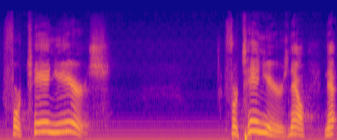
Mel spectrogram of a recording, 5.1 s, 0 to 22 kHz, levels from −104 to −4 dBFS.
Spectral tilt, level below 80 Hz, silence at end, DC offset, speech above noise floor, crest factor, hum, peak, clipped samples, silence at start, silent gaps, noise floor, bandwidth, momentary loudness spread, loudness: -5.5 dB/octave; -50 dBFS; 0 s; under 0.1%; 24 dB; 18 dB; none; -16 dBFS; under 0.1%; 0 s; none; -54 dBFS; 13 kHz; 14 LU; -31 LUFS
